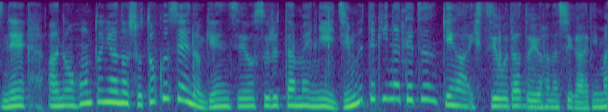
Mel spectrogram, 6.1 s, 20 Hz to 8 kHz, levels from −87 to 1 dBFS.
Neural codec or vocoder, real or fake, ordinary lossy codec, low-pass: none; real; none; 7.2 kHz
